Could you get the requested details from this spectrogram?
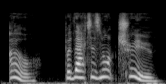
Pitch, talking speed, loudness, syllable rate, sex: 260 Hz, 215 wpm, -18 LUFS, 5.1 syllables/s, female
